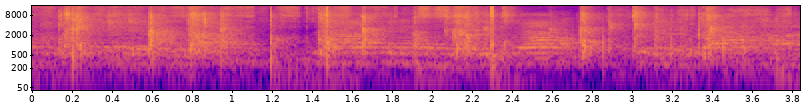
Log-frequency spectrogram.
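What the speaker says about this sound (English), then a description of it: "Clap for Aliyah" Children in a Grade 2 classroom clap for a classmate in a brief burst of scattered, uneven hand claps, with some voices mixed in.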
